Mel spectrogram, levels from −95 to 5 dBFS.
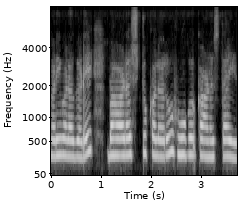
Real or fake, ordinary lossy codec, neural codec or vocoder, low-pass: fake; none; codec, 16 kHz, 8 kbps, FreqCodec, smaller model; none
